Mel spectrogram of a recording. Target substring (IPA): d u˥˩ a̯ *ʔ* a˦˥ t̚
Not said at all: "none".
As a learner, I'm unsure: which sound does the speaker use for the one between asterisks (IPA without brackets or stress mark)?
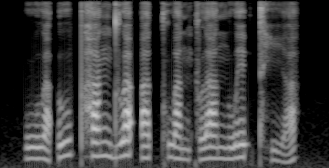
ʔ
